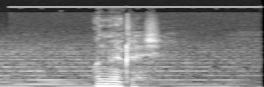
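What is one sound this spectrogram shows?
A man speaks forcefully, close by.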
